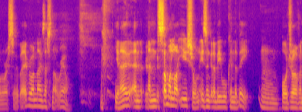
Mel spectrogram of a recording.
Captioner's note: laughing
